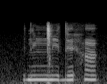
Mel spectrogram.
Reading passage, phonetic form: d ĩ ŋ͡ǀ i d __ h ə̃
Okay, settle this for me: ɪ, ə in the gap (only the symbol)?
ɪ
